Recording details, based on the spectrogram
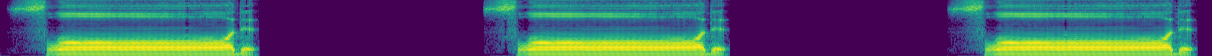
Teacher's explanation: صاد کی ادائیگی میں زبان کی نوک کو سامنے والے نیچے کے دو دانتوں کے کناروں سے مضبوطی سے لگا کر اور زبان کے پچھلے حصے کو تالو کی طرف بلند کرتے ہوئے موٹی اور سیٹی جیسی آواز میں پڑھیں، یعنی صاد صاد صاد.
